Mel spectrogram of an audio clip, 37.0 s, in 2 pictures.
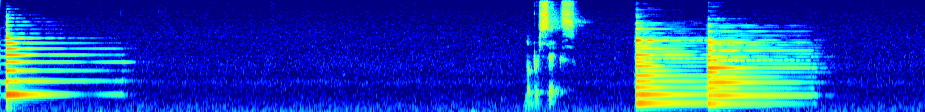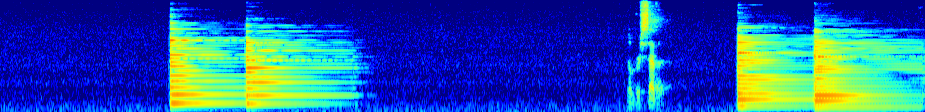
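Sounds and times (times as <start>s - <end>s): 
musical intervals: 0.0s - 1.5s, 12.7s - 16.2s, 21.9s - 25.6s, 33.2s - 37.0s.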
